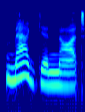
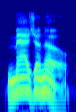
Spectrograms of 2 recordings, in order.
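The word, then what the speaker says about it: Maggot: in the future there will be robots Claude magot welcome to the show thanks Amy however you have mispronounced my name it's m which rhymes with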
